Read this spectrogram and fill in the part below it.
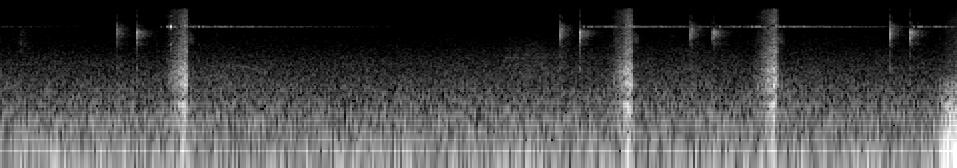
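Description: Short menu clicks sound now and then.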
